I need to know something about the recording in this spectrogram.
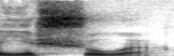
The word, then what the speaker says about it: Yeshua: A então por exemplo Jesus em hebraico a Yeshua e muitos da Galileia pronunciavam Exu né seria uma influência do aramaico então pra zombarem deles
